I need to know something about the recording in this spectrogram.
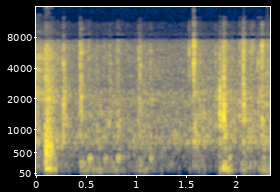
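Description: Computer keyboard keys being tapped, a handful of short separate clicks, as a word is deleted with backspace and retyped. A faint steady hum lies underneath.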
